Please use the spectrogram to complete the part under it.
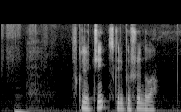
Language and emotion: Russian, neutral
